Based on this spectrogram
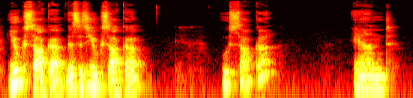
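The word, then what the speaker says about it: Juksáhkká: figure with a bow that's yuksaka spelled with a j well one of the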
